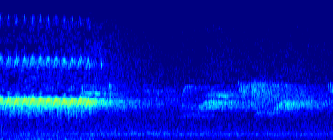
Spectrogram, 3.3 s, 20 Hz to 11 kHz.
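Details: Saker falcon chicks at a nest in Hungary on 11 May 2012, picked up by a nest webcam: a loud, steady, harmonic whining call for about one second, then a softer wavering call.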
